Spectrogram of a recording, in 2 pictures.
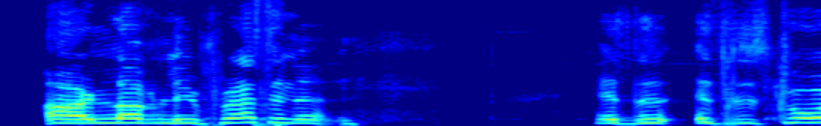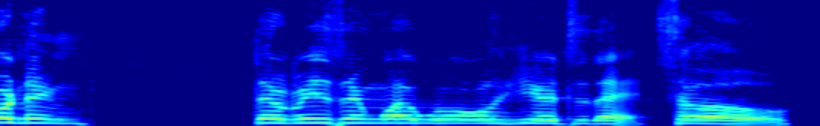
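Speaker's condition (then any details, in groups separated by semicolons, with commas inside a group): Cerebral palsy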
